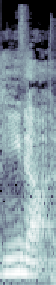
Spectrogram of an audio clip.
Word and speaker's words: Hina: Please, Nika, say my name. My name is not Nika. First of all, you say my name properly. You call out my name properly. My name is Hina, not Nika.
